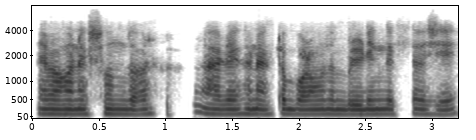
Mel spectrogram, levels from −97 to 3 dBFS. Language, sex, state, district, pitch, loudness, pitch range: Bengali, male, West Bengal, Jalpaiguri, 125 Hz, -20 LUFS, 120-125 Hz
